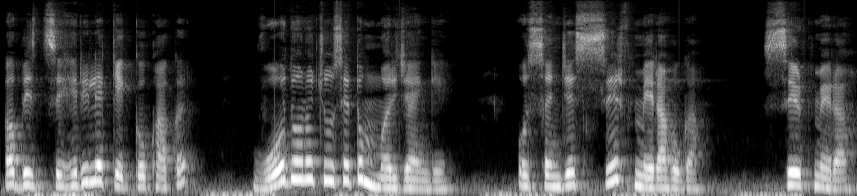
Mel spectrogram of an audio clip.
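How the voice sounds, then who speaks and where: A woman's voice: medium pitch, animated, slow pace, warm tone. A woman voicing a pushy, coquettish and possessive scheming rival in a melodramatic cartoon story. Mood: menacing, possessive.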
